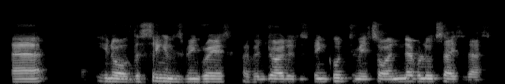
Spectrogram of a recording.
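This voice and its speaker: At a very fast pace, a man speaks in a medium pitch with monotone, flat intonation. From Ireland. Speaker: tenor singer. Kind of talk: casual interview chat.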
